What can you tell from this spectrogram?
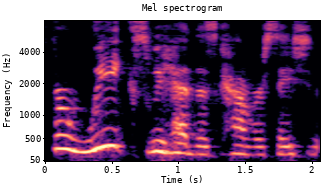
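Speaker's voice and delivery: usual speaking voice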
